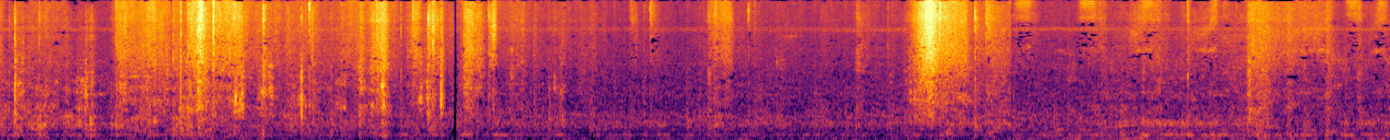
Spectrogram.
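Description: Dry branches and leaves rustle and snap as a person pushes through undergrowth.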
